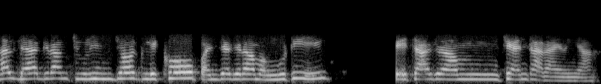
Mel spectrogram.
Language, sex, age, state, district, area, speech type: Sindhi, female, 45-60, Delhi, South Delhi, rural, conversation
